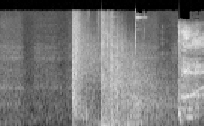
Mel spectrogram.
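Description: A shotgun fires one loud blast.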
